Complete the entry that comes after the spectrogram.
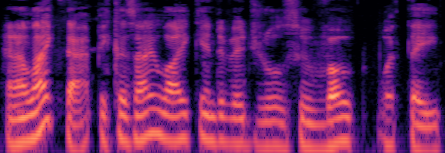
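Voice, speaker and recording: Halting, hesitant man in dry audio. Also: medium pitch, dry recording. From Germany. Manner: hesitant, halting with many fillers and restarts. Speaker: interview guest. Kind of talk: casual conversation.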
